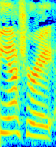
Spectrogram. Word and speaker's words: Yashere: I think I pronounce it Jeanne and Yashiri. – Yashiri? – And I can't stop. – Well, it's Jeanne Yachere.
